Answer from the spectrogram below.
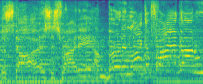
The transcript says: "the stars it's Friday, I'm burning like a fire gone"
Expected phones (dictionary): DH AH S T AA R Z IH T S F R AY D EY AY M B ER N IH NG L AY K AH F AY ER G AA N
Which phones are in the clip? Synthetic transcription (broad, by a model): DH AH S T AA R Z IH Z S F R AY D EY AY M B ER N IH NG L AY K AH F AY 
